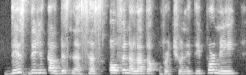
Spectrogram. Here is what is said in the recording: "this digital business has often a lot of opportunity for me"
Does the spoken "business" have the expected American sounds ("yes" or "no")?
no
